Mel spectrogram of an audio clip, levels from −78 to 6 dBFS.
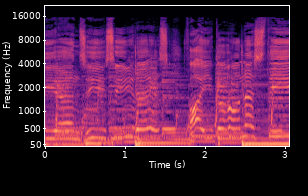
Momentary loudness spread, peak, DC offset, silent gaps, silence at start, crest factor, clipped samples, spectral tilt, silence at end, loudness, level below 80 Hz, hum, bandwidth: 3 LU; 0 dBFS; under 0.1%; none; 0 s; 14 dB; under 0.1%; -3.5 dB/octave; 0 s; -14 LUFS; -22 dBFS; none; 16 kHz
